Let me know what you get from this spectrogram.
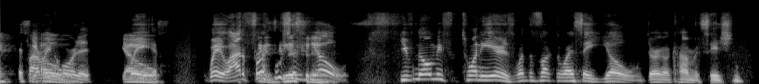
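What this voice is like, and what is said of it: New York accent. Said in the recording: “with your New York accent.”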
